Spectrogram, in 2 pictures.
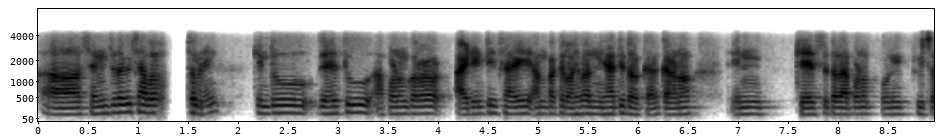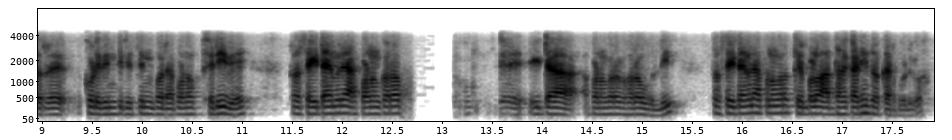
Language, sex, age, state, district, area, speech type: Odia, male, 30-45, Odisha, Nayagarh, rural, conversation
